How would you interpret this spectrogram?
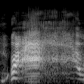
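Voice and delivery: high mimicked shriek "Ah!"; mock scream "Ah!". Grandson imitating grandma's startled scream. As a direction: squeal it like the scared grandma. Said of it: "she's like".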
